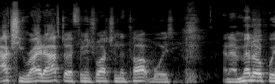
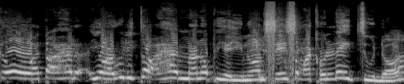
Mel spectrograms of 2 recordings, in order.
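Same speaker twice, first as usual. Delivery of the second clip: higher, mock-disappointed London accent; hammed-up dejected London roadman; sad London man; 9 semitones higher than usual. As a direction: imitate his let-down in a higher voice. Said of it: "The man was sad".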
